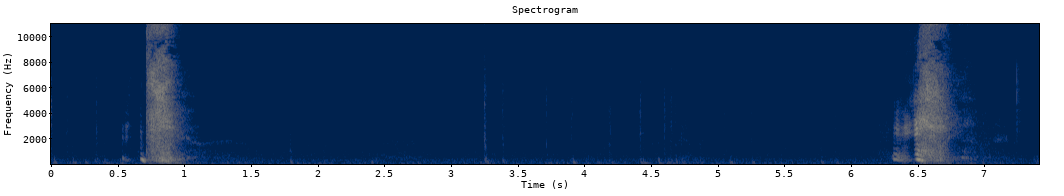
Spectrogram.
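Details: Woman sneezing while typing a report: two sharp sneezes about six seconds apart, each with a brief inward breath first, with faint keyboard clicks and a cat purring loudly nearby; sneezing.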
